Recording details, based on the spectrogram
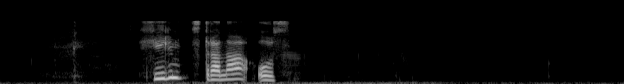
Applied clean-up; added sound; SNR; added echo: neural diffusion model UNIVERSE++.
